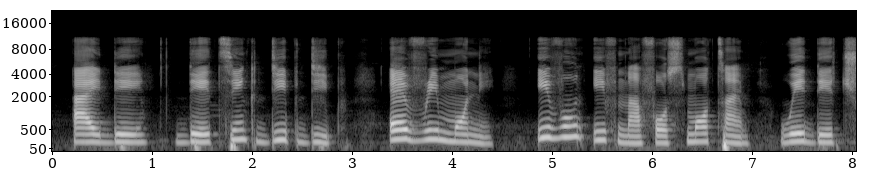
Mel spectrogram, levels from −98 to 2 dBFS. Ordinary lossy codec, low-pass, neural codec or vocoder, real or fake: none; 10.8 kHz; none; real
